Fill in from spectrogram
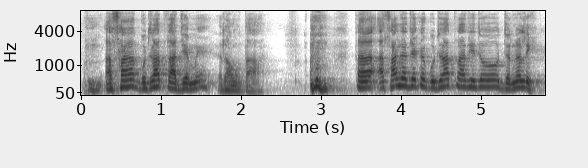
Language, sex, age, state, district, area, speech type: Sindhi, male, 60+, Gujarat, Junagadh, rural, spontaneous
